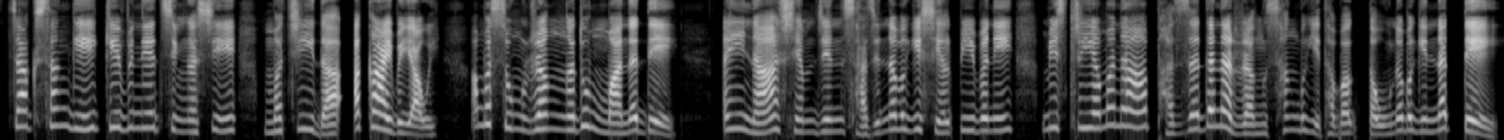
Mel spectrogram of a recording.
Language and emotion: Manipuri, angry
